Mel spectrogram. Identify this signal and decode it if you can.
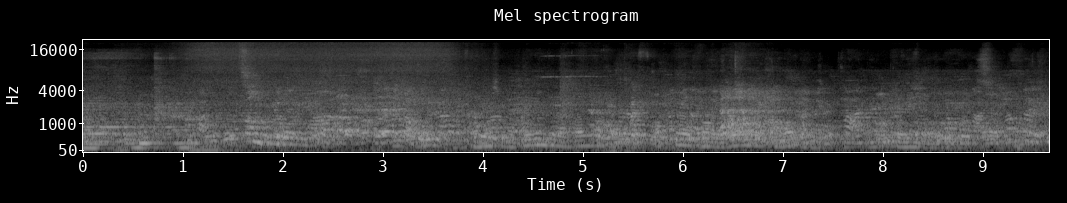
The noise of a crowd indoors. There is no code.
